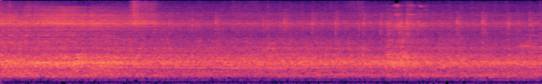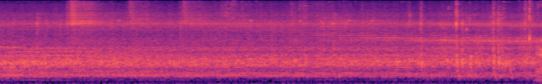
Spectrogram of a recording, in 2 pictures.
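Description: A tram in the video game Pragmata rolls along with a steady, loud rumble and rhythmic rail clatter that continues unbroken for the whole stretch, with no talking.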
